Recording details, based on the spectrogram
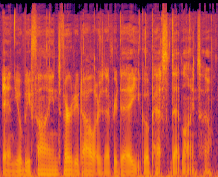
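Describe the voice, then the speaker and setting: A soft-spoken man doing an ASMR roleplay in a casual, rambling, dryly joking way. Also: rumbling low, lively intonation, fast talker, vocal fry, a little hiss or hum. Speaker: ASMR performer playing a furry fandom enrollment clerk.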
